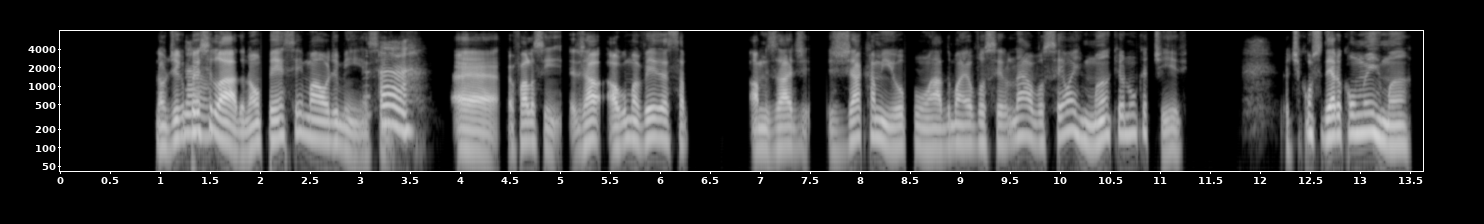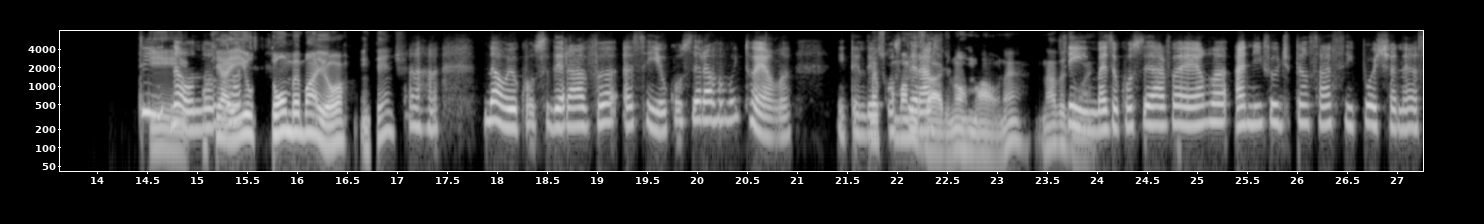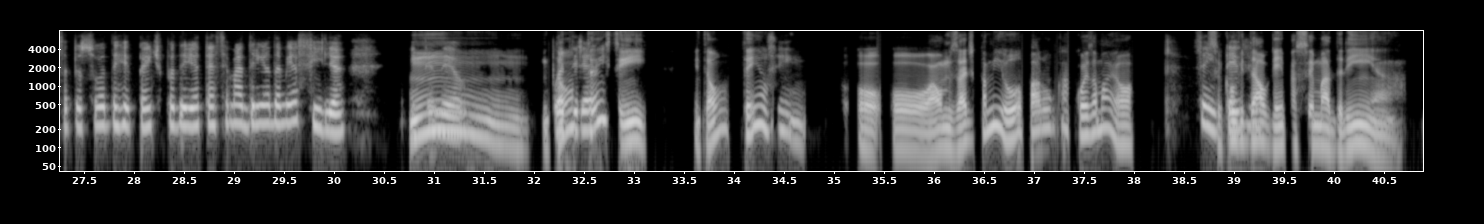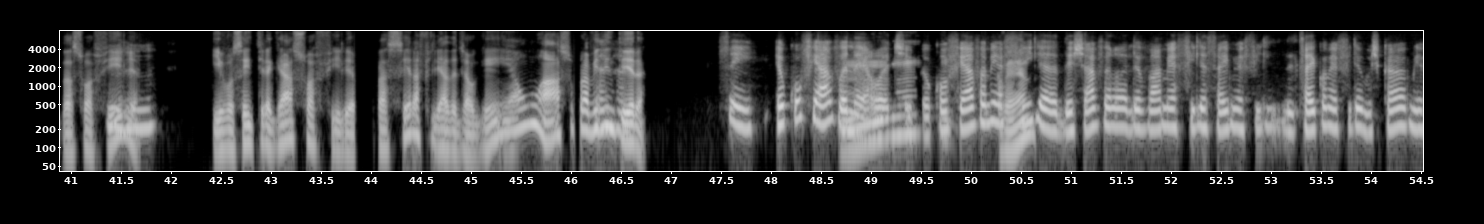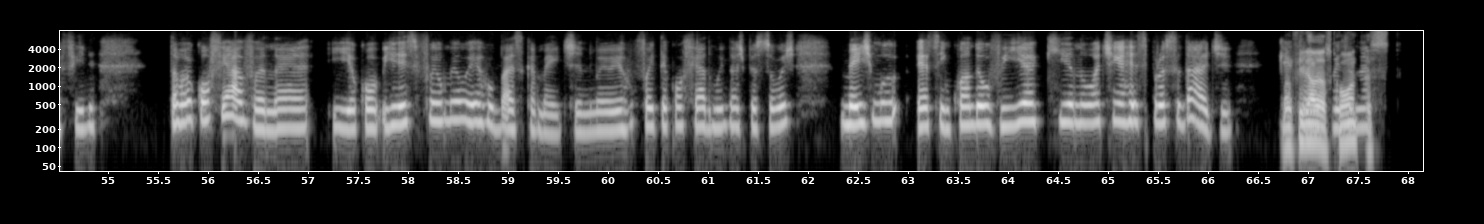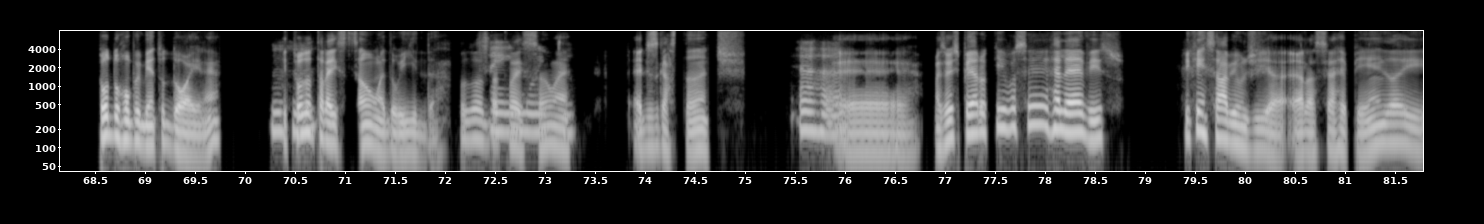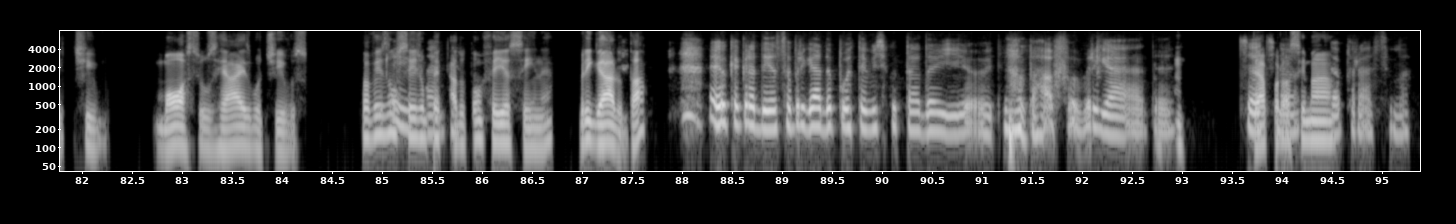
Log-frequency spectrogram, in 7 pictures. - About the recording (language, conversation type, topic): Portuguese, podcast, Qual foi o erro que você cometeu e que mais te ensinou?
- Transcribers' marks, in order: other noise; tapping; chuckle; laughing while speaking: "o desabafo"; chuckle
